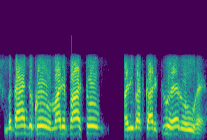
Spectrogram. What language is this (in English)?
Hindi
